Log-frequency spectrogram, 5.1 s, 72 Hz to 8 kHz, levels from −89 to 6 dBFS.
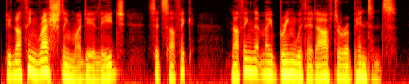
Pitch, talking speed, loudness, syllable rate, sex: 110 Hz, 190 wpm, -21 LUFS, 6.0 syllables/s, male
